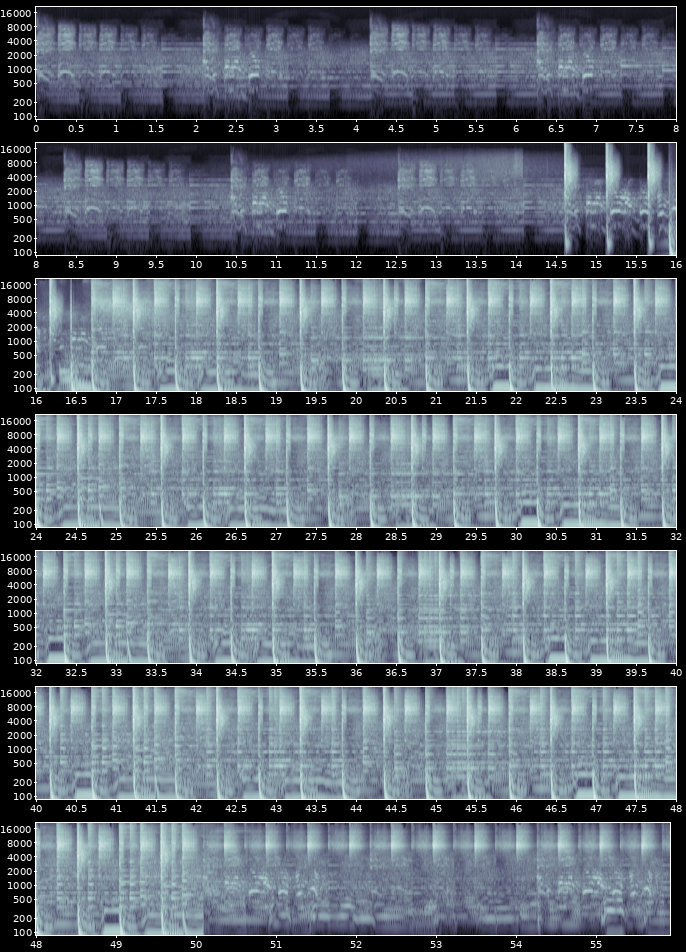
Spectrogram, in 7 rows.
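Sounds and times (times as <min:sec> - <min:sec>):
drift phonk music: 0:14.6 - 0:55.9.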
